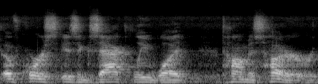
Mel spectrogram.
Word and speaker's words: Thomas Hutter: Britain uh which of course is exactly what Thomas hutter or Tomas hutter is how they pronounce it uh does at the beginning of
